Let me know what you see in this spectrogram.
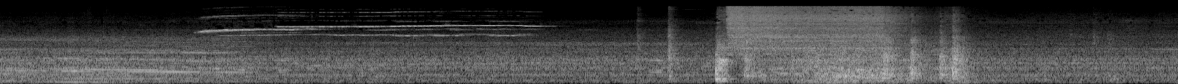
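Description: Hokuso 7800 series electric train heard from inside the car as it slows: the inverter's whine fades early on. A high-pitched squeal from the wheels or brakes runs from about two to five seconds in. About seven seconds in there is a loud hiss of air lasting a couple of seconds, after which a low, steady running noise remains.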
